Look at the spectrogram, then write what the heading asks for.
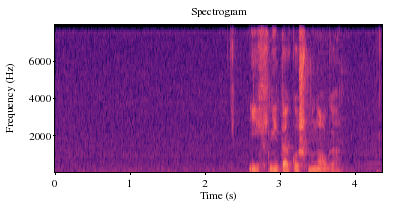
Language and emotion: Russian, neutral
